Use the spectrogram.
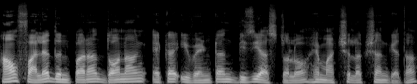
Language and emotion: Goan Konkani, neutral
